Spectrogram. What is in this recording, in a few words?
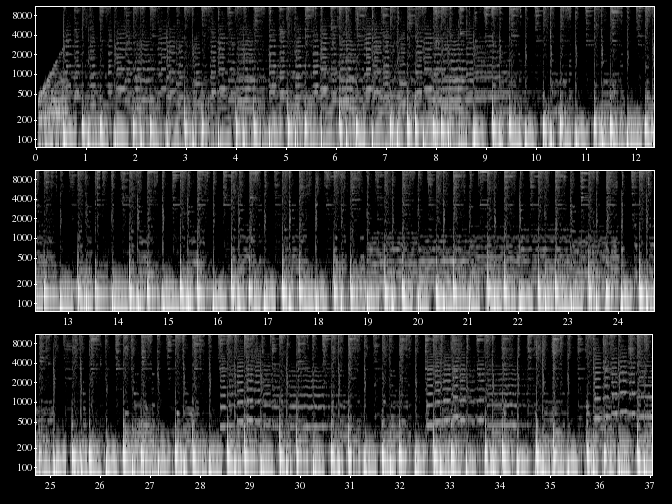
Sega socolat instrumental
